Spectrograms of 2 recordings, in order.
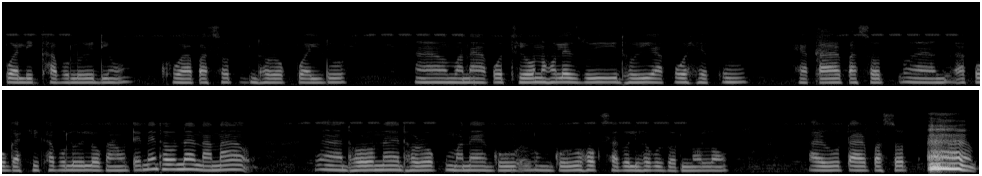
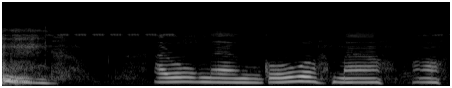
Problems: constant background noise, background conversations at intervals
